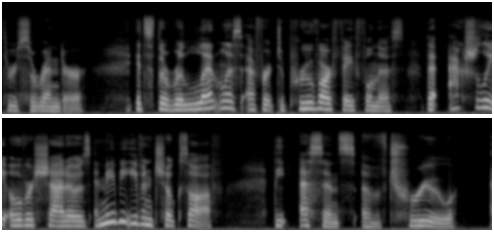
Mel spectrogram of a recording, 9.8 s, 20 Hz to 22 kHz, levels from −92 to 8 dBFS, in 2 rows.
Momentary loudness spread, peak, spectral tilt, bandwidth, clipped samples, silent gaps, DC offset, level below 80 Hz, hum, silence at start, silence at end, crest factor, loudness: 12 LU; -12 dBFS; -4.5 dB/octave; 13.5 kHz; under 0.1%; none; under 0.1%; -60 dBFS; none; 0.05 s; 0.4 s; 18 dB; -31 LUFS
